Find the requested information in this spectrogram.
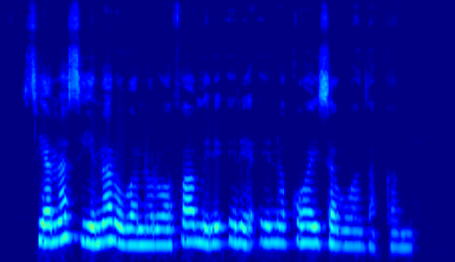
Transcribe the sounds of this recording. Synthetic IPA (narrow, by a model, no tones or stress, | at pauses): sianasienaɾoɣanaɾoafameɾeʔeɾeaʔenakohaisaɣoaðakamɛ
